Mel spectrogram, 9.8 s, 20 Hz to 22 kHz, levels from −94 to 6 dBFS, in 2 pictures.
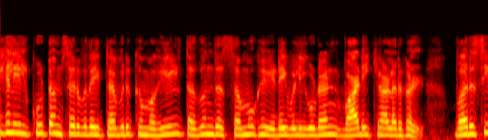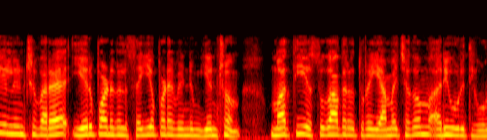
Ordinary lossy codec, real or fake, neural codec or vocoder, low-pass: none; fake; codec, 16 kHz, 8 kbps, FunCodec, trained on Chinese and English, 25 frames a second; none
